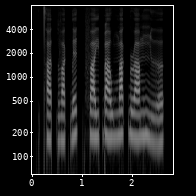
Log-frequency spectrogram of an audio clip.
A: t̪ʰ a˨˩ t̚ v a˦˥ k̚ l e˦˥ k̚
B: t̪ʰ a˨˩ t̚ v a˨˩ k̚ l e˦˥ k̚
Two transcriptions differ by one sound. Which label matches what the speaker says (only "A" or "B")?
B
